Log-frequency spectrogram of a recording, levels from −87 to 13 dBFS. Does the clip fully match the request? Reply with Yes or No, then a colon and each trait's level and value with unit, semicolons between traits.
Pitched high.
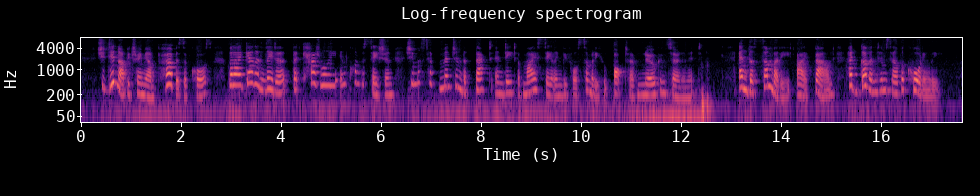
Yes: very high, 250 Hz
